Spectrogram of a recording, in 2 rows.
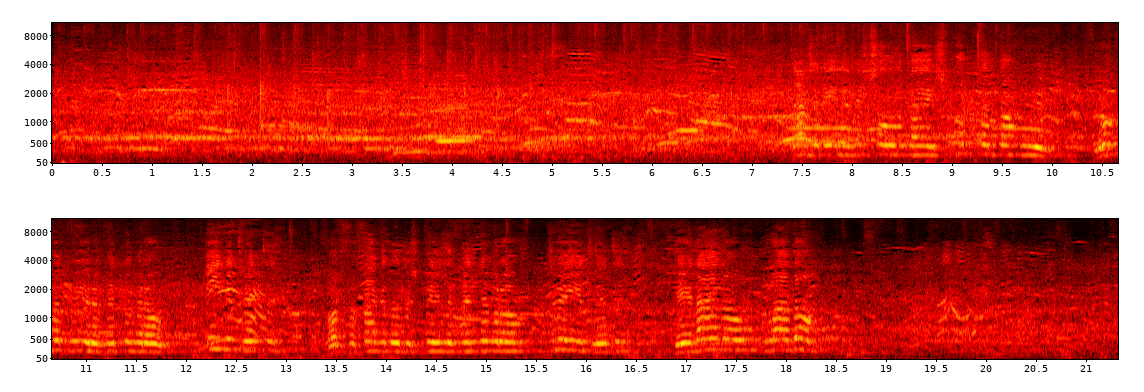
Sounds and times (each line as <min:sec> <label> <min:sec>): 0:00.0 crowd 0:21.3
